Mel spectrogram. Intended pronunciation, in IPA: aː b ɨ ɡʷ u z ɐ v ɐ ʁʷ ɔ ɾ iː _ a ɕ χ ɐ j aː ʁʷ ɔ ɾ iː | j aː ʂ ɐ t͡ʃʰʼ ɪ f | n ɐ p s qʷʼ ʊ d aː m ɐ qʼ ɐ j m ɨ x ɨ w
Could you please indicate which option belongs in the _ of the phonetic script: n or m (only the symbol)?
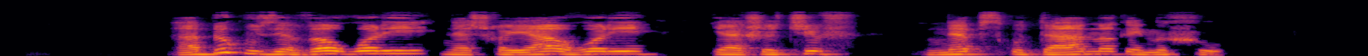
n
